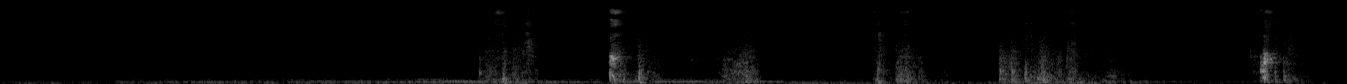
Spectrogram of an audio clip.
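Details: A 13-week-old female lilac tan merle French Bulldog puppy, mad at not being allowed to chew her pee pad, gives a low, rumbling growl broken by sharp, snorting huffs.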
